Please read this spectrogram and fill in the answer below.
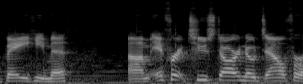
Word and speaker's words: Behemoth: Love the Golem 2-star, love the Behemoth. Sorry, said it wrong, Behemoth.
